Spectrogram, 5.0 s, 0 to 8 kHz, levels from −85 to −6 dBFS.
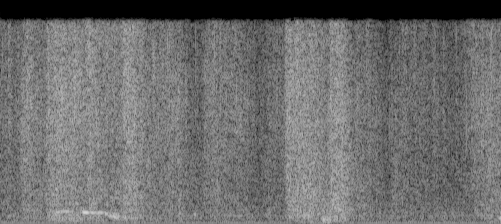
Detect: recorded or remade recorded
